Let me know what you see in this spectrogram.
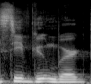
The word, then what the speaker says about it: Steve Guttenberg: And Steve Guttenberg played, that's how you say it, right? – Yeah.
